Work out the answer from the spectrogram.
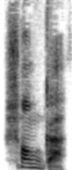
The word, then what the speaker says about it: সংখ্যা: ধ্বনি ক আছে এখন উচ্চারণ করার সময় পড়তে হবে কি সংখ্যা এখন সংখ্যা বললে এখানে কিছুটা চন্দ্রবিন্দুর প্রভাব থাকে এটাই বলছে তারপরে বলছে সমযোগ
